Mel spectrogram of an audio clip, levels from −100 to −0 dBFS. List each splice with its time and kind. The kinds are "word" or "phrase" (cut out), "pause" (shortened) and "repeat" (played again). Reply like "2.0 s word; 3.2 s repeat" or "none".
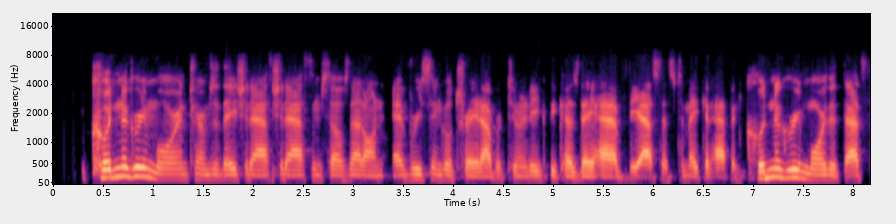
2.2 s repeat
